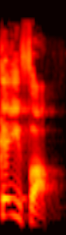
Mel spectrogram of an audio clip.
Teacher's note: یا ساکن سے پہلے زبر آ رہی ہے، لہٰذا کیا ہوگا؟ یا لین، اور اس کو کھینچیں گے نہیں، کیفا. ٹھیک ہے، دیکھیں اگلی آیت، آیت نمبر 18 میں بھی یہی لفظ کیفا، آیت نمبر 19 میں بھی کیفا، آیت نمبر 20 میں بھی کیفا.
